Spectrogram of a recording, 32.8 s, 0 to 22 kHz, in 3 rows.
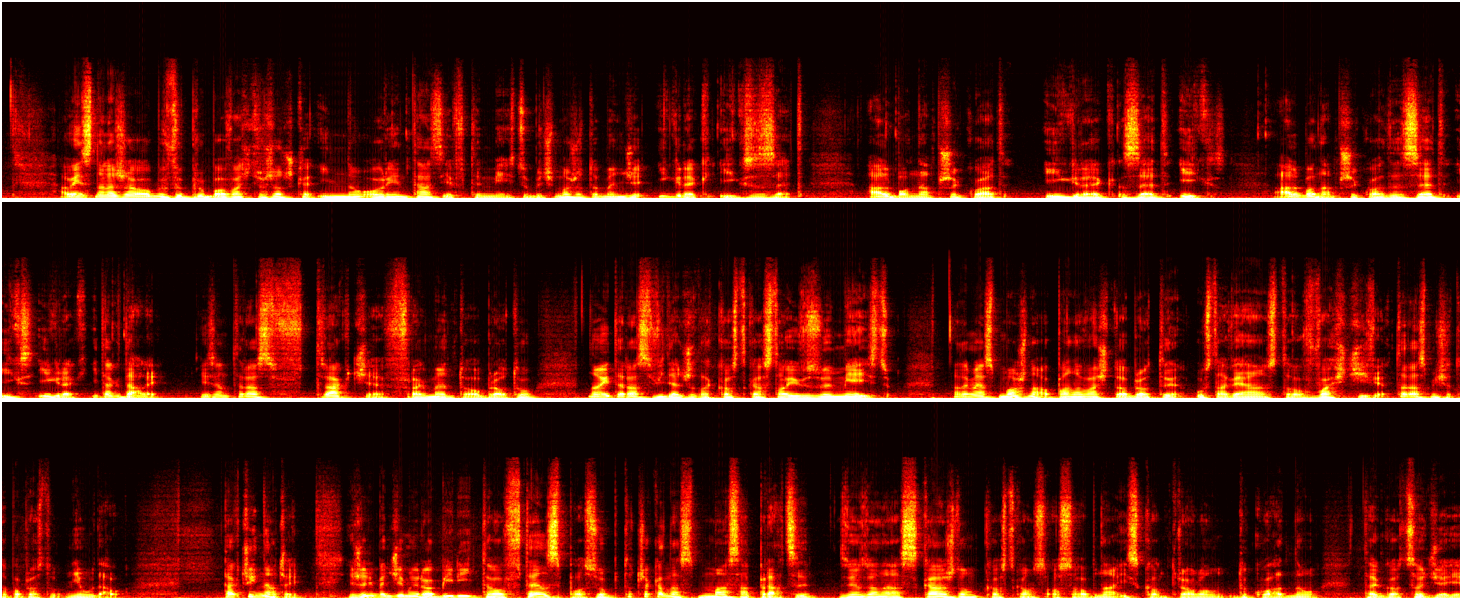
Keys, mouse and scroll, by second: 2.9-4.7 drag, 6.6-8.3 drag, 9.4-11.0 drag, 11.7-13.5 drag, 17.0-18.7 drag, 27.9-29.7 middle drag, 29.9-31.5 middle drag.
